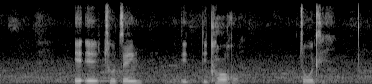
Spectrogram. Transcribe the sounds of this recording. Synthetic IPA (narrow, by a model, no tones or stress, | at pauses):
ɪʔɪt͡sʰʊt͡sʼeŋ̩ | d̥it͡ɬʰɔχɔ | t͡sʼʊːt͡ɬʰe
